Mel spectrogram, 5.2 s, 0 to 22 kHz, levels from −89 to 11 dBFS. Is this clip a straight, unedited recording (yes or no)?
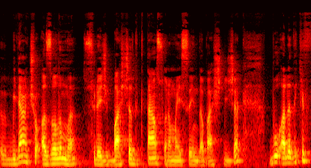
yes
